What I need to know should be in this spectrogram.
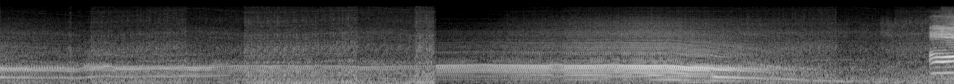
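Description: A car engine hums and revs, then winds down.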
